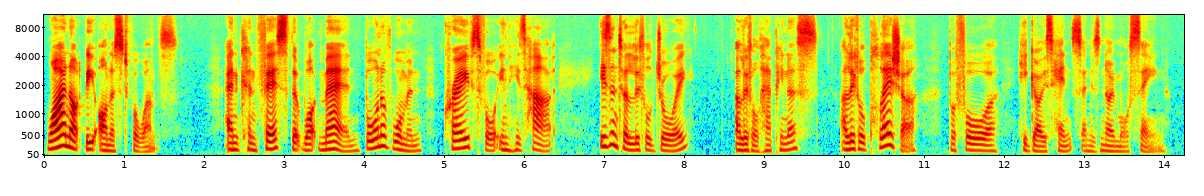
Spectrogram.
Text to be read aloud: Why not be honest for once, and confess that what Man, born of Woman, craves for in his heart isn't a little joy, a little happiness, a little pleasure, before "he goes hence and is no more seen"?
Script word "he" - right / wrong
right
